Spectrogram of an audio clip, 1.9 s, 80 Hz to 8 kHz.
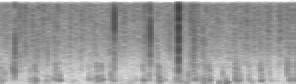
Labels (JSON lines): {"label": "biophony, sea urchins (Echinidae)", "recorder": "SoundTrap 600 or HydroMoth"}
